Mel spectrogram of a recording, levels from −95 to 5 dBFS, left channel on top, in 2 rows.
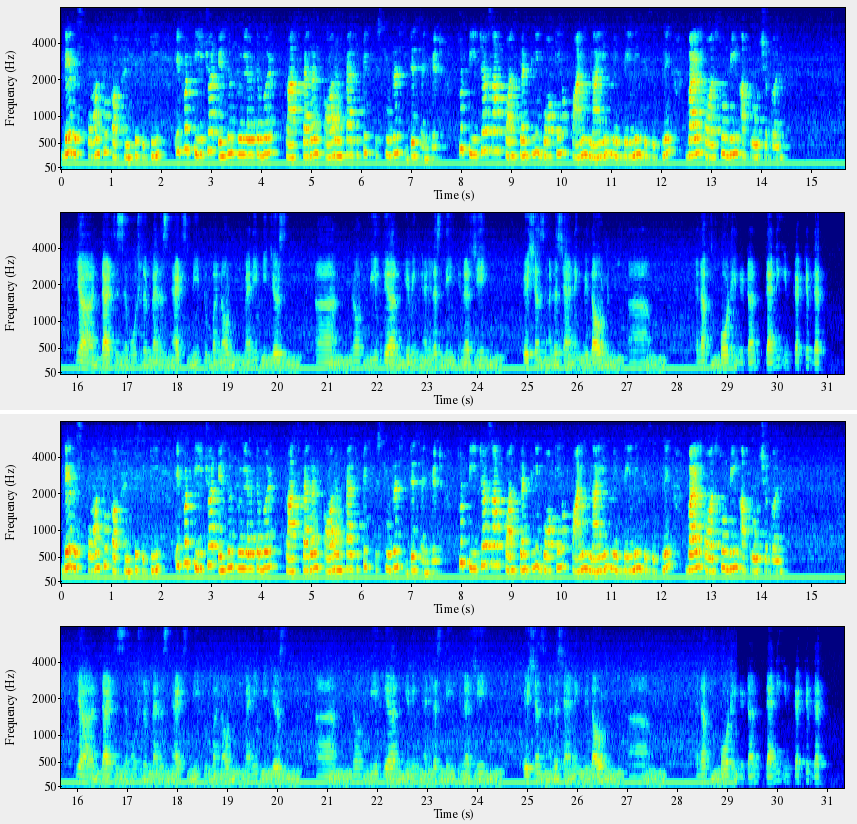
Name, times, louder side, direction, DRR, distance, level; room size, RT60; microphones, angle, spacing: voice 1, 0.0-7.6 8.0-14.5 17.3-17.9 18.6-18.8 19.8-19.9 21.1-21.3 21.9-22.0 22.9-23.1 23.7-23.8 25.5-26.0 27.3-27.8, right 2 dB, 25° right, 0.6 m, -27 dB
voice 2, 16.0-20.2 20.8-24.2 24.9-26.7 27.0-27.5 28.4-30.8, left 2 dB, 35° left, 1.2 m, -41 dB
9.5 x 4.8 x 6.1 m
head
